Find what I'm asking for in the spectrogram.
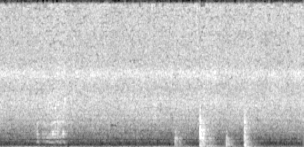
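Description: Chopped onion tipped into a pan hisses faintly over a low background, followed by a few sharp knocks and scrapes of a utensil against the pan.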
